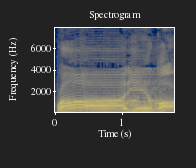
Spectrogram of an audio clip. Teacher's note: Tidak bertasdid. Maka dia dibaca langsung dipantulkan. Namun pantulannya agak terang. Thqo ya pantulannya agak terdengar. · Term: qalqalah wusta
